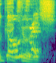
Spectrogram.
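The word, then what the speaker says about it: Giedroyc: We have the Memory Kitchen with TV presenter Mel, I can never remember how to pronounce her name. Is it Mel Goodrich?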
